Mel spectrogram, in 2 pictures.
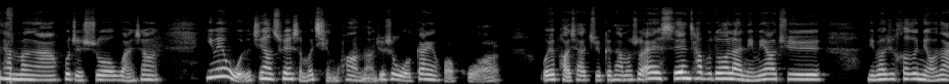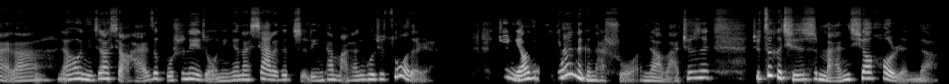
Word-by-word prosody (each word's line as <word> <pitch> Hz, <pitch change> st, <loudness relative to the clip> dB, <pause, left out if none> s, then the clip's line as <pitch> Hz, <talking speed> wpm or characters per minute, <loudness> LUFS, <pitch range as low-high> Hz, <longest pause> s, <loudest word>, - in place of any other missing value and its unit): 他 260 Hz, -2 st, +5 dB
们 230 Hz, -2 st, +4 dB
啊。 205 Hz, 0 st, -3 dB
或 230 Hz, +4 st, -1 dB
者 200 Hz, -5 st, -3 dB
说 205 Hz, +1 st, 0 dB
晚 190 Hz, -4 st, -3 dB
上 220 Hz, +2 st, -2 dB, 0.4 s
因 315 Hz, -, 0 dB
为 370 Hz, +2 st, +4 dB
我 335 Hz, -, +3 dB
的 -, -, -3 dB
经 275 Hz, -, -3 dB
常 260 Hz, -2 st, +6 dB
出 245 Hz, -, -4 dB
现 260 Hz, -1 st, +4 dB
什 -, -, -3 dB
么 215 Hz, -, -2 dB
情 230 Hz, -, -2 dB
况 205 Hz, -4 st, -5 dB
呢？ -, -, -5 dB
就 230 Hz, -, -1 dB
是 240 Hz, +1 st, 0 dB
我 180 Hz, -6 st, +1 dB
干 240 Hz, +4 st, +1 dB
一 220 Hz, -, +1 dB
会 205 Hz, -, -8 dB
儿 -, -, -5 dB
活， -, -, -8 dB, 0.4 s
我 205 Hz, -, +2 dB
也 230 Hz, -, +4 dB
跑 225 Hz, -7 st, -1 dB
下 205 Hz, +5 st, -2 dB
去 200 Hz, 0 st, -4 dB
跟 210 Hz, +1 st, -4 dB
他 215 Hz, -, -1 dB
们 210 Hz, -, -2 dB
说 235 Hz, +1 st, 0 dB
“哎， 275 Hz, 0 st, +5 dB
时 270 Hz, -, -1 dB
间 285 Hz, -, +10 dB
差 275 Hz, +1 st, +3 dB
不 255 Hz, -1 st, -3 dB
多 265 Hz, 0 st, +5 dB
了， 245 Hz, -3 st, +5 dB
你 195 Hz, -2 st, -1 dB
们 215 Hz, -, +1 dB
要 245 Hz, +1 st, +3 dB
去 230 Hz, -2 st, +2 dB, 0.4 s
你 215 Hz, -, -3 dB
们 230 Hz, -, +4 dB
要 235 Hz, -, +4 dB
去 245 Hz, -, 0 dB
喝 250 Hz, +1 st, -2 dB
个 255 Hz, -, +3 dB
牛 210 Hz, -6 st, +2 dB
奶 215 Hz, -5 st, -2 dB
啦。” 185 Hz, +4 st, -6 dB, 0.2 s
然 220 Hz, -, -3 dB
后 260 Hz, -, +2 dB
你 230 Hz, -, +3 dB
知 270 Hz, -, -3 dB
道 270 Hz, -, +3 dB
小 265 Hz, -, -4 dB
孩 -, -, -8 dB
子 265 Hz, -, 0 dB
不 215 Hz, -7 st, -7 dB
是 205 Hz, -, -7 dB
那 250 Hz, -3 st, +2 dB
种 155 Hz, -, -7 dB
你 165 Hz, -, -7 dB
跟 200 Hz, -, -3 dB
他 220 Hz, -, -1 dB
下 235 Hz, +1 st, +1 dB
了 210 Hz, -, -2 dB
个 220 Hz, -, -2 dB
指 220 Hz, -, -6 dB
令， 180 Hz, +1 st, -7 dB
他 225 Hz, -, -3 dB
马 200 Hz, -, -7 dB
上 195 Hz, -, -6 dB
就 215 Hz, -, -2 dB
会 230 Hz, -, +2 dB
去 240 Hz, -, -4 dB
做 355 Hz, -, 0 dB
的 -, -, -4 dB
人。 -, -, -13 dB, 0.7 s
就 325 Hz, -4 st, -5 dB
你 205 Hz, -, +4 dB
要 215 Hz, -, +6 dB
不 290 Hz, -, 0 dB, 0.2 s
断 430 Hz, +8 st, +3 dB
地 300 Hz, -, +7 dB
跟 200 Hz, -, 0 dB
他 190 Hz, -, -6 dB
说， 175 Hz, -, -10 dB
你 180 Hz, -, -6 dB
知 170 Hz, -, -3 dB
道 -, -, -5 dB
吧。 -, -, -11 dB
就 285 Hz, -, -4 dB
是 310 Hz, +1 st, -1 dB, 0.4 s
就 -, -, -4 dB
这 425 Hz, -, +6 dB
个 300 Hz, -, +5 dB
其 280 Hz, -6 st, +2 dB
实 225 Hz, -, 0 dB
是 230 Hz, +3 st, -2 dB
蛮 200 Hz, 0 st, +1 dB
消 285 Hz, +5 st, +2 dB
耗 280 Hz, -2 st, +2 dB
人 -, -, -7 dB
的。 -, -, -10 dB
230 Hz, 355 characters per minute, -22 LUFS, 205-255 Hz, 0.7 s, 间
